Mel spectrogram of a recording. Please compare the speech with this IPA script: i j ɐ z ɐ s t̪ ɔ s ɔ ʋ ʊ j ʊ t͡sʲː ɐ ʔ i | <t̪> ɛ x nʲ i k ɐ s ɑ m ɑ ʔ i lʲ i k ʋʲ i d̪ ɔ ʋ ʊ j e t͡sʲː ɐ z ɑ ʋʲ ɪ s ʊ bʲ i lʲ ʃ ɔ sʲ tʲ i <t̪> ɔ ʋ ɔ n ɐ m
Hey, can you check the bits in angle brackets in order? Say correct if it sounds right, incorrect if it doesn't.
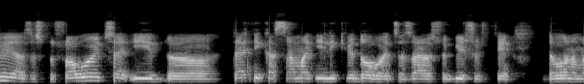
correct, incorrect: d̪

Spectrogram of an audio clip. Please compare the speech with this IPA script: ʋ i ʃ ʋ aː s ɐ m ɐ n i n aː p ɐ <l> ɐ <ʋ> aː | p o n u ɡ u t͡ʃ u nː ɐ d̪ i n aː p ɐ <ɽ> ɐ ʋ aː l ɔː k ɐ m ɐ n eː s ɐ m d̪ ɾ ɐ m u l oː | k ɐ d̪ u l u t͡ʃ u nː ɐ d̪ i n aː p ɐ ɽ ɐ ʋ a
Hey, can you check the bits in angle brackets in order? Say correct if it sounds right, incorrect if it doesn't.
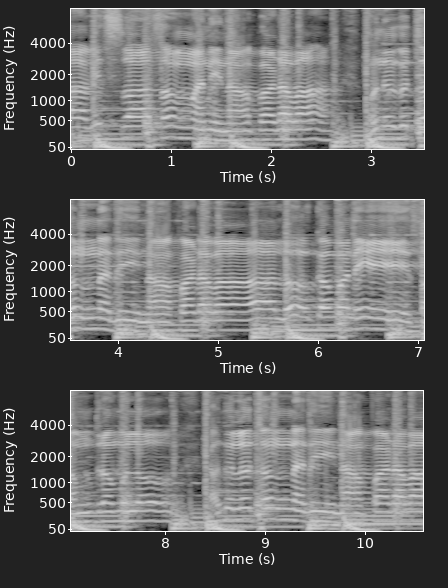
incorrect: ɽ, correct, correct

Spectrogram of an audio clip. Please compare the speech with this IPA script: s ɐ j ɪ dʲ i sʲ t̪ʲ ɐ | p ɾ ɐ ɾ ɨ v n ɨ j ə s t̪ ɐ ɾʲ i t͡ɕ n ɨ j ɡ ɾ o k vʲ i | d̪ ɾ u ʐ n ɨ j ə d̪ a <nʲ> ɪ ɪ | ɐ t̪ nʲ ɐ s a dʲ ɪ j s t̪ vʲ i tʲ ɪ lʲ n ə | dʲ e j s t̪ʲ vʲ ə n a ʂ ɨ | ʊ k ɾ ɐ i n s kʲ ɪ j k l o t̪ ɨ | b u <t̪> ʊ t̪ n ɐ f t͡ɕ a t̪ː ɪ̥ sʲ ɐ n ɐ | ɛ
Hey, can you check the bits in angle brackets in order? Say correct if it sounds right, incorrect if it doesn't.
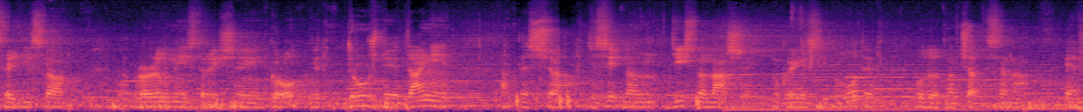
correct, incorrect: d̪

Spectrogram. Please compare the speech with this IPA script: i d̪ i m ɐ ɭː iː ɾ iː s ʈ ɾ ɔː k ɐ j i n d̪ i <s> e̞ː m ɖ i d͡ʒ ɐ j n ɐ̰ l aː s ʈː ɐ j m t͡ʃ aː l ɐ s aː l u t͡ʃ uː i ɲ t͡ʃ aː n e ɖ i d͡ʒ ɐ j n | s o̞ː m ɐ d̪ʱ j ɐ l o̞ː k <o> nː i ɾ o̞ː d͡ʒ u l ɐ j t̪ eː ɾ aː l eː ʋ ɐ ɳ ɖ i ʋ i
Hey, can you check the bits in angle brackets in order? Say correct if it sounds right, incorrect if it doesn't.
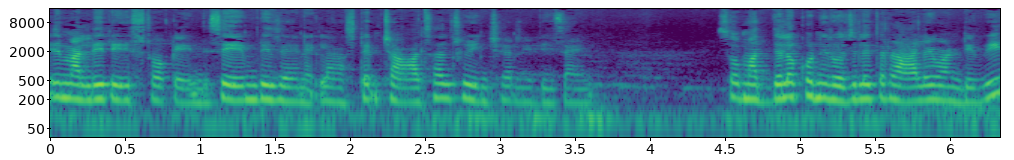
correct, correct

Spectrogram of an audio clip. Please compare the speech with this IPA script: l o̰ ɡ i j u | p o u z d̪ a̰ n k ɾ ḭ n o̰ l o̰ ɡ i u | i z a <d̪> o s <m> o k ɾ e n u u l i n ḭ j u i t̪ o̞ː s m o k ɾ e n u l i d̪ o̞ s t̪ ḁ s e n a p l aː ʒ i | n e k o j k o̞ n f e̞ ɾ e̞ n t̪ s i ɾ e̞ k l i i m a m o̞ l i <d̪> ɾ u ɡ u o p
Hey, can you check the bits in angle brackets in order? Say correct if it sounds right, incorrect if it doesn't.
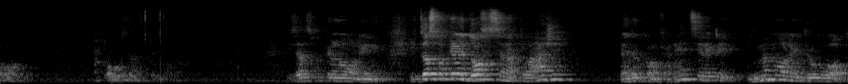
incorrect: t̪, correct, correct

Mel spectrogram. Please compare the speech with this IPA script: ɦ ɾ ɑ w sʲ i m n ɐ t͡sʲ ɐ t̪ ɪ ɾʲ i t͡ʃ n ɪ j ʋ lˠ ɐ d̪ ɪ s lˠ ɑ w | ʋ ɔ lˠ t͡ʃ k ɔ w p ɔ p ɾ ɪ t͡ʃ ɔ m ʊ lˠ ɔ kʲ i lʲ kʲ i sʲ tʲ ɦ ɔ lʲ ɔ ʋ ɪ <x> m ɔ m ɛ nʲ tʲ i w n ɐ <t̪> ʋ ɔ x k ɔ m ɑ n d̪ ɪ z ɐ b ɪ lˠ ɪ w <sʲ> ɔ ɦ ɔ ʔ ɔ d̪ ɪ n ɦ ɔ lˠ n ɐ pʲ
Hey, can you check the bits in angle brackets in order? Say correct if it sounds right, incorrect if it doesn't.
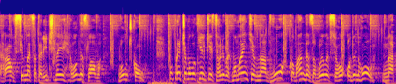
correct, incorrect: d̪, correct

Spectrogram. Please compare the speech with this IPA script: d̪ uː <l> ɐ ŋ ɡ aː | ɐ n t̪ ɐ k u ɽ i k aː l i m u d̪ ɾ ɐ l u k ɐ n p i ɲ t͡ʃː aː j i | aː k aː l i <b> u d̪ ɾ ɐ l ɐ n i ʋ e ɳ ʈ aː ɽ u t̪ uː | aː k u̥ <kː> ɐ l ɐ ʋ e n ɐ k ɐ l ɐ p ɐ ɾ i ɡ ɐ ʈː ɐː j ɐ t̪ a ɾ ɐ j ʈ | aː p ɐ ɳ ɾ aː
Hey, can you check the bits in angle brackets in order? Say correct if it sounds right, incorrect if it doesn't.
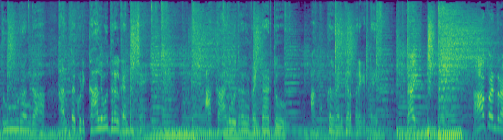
incorrect: ɾ, incorrect: m, correct

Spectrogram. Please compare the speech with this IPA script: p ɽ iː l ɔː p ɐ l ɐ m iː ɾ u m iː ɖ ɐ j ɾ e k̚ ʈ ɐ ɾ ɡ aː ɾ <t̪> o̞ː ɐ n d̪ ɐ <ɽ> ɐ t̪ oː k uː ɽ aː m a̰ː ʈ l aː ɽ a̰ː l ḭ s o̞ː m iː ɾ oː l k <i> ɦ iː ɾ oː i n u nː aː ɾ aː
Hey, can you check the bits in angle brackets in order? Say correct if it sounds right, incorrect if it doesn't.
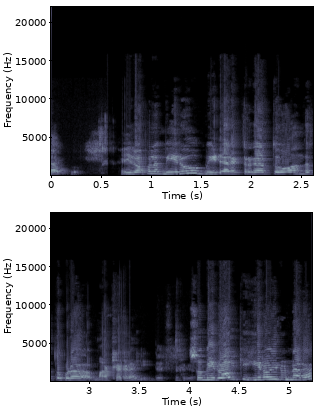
correct, incorrect: ɾ, correct

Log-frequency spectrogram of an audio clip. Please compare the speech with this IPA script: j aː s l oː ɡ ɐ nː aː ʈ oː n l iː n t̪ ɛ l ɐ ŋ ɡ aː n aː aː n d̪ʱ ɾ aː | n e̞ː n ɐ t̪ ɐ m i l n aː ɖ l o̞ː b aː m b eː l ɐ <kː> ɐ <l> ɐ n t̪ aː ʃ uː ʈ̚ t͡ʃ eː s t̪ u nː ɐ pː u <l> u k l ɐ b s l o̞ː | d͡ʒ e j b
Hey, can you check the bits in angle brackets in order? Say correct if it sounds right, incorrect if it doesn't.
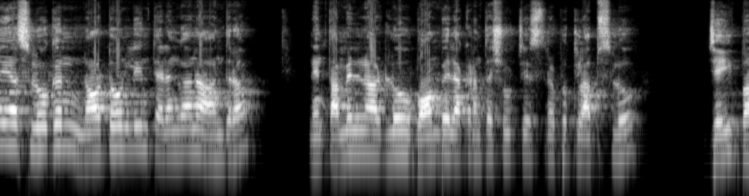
correct, incorrect: ɽ, incorrect: ɽ

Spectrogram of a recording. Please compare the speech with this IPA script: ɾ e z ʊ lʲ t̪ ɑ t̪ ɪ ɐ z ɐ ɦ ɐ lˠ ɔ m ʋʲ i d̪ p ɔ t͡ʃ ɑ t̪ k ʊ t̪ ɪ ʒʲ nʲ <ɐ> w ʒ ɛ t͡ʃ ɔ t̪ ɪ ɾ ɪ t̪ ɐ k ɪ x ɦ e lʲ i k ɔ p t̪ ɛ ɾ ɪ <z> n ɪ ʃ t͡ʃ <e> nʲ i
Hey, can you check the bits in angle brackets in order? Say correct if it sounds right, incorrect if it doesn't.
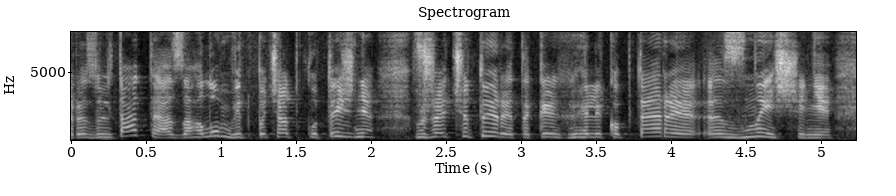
correct, correct, correct

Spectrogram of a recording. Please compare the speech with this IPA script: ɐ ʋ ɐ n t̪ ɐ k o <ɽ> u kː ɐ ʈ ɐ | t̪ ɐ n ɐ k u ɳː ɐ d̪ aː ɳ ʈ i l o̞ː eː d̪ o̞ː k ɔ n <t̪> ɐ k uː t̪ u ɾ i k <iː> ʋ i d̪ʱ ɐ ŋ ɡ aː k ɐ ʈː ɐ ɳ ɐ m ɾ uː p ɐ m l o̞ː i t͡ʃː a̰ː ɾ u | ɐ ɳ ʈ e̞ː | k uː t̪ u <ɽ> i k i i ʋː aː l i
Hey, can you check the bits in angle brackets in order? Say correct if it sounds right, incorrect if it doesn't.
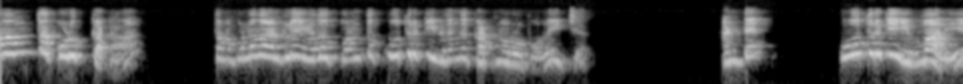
correct, correct, correct, incorrect: ɾ

